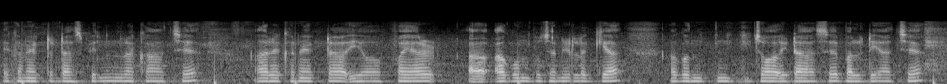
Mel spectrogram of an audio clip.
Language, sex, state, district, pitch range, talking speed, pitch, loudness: Bengali, male, Tripura, Unakoti, 145-155 Hz, 125 wpm, 150 Hz, -18 LUFS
